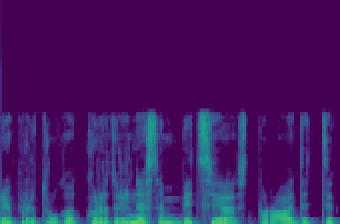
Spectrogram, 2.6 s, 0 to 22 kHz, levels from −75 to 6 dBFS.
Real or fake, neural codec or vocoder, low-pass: real; none; 10.8 kHz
